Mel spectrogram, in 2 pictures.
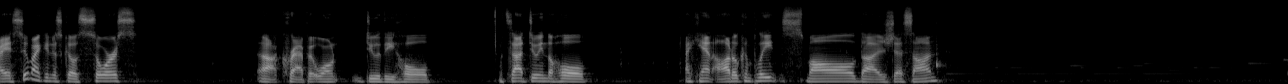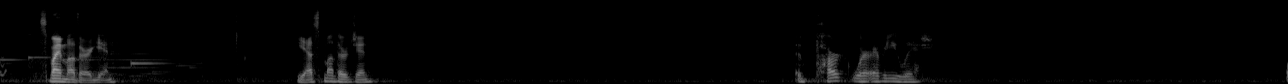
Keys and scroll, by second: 0.0-3.6 typing, 0.9 Tab, 6.2 Tab, 6.4 Tab, 6.6 Tab, 6.7 Tab, 6.8 Tab, 7.4-9.6 typing.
